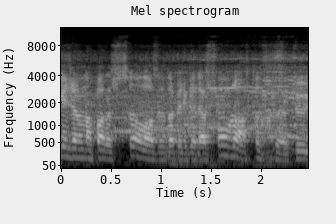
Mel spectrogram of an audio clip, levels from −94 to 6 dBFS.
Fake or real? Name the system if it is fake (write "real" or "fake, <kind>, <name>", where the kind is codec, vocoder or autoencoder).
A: real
